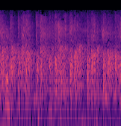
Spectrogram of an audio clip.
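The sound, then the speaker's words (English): An audience claps steadily for about two seconds for a knock-knock joke, a dense, fairly loud patter of many hands with a faint murmur of voices mixed in. “Yes, it's you can clap for that joke.”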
